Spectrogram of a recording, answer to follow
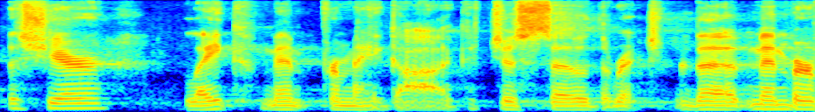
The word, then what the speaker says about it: Memphremagog: And I also just want to say, I took a lot of time to pronounce this right this year, Lake Memphremagog, just so the the member from Derby knows I learned I learned.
